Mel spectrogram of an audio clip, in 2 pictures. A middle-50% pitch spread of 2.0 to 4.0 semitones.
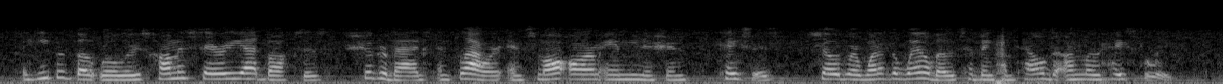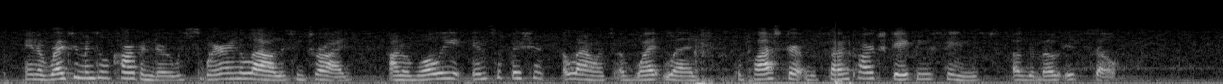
Yes: average, 3.6 semitones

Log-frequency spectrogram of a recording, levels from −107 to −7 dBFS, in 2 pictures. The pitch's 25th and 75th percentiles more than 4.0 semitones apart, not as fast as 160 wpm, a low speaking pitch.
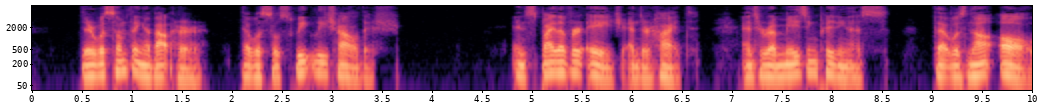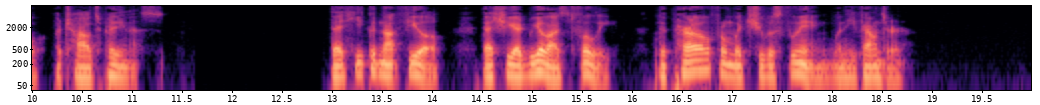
Yes: average, 4.5 semitones; average, 150 wpm; very low, 95 Hz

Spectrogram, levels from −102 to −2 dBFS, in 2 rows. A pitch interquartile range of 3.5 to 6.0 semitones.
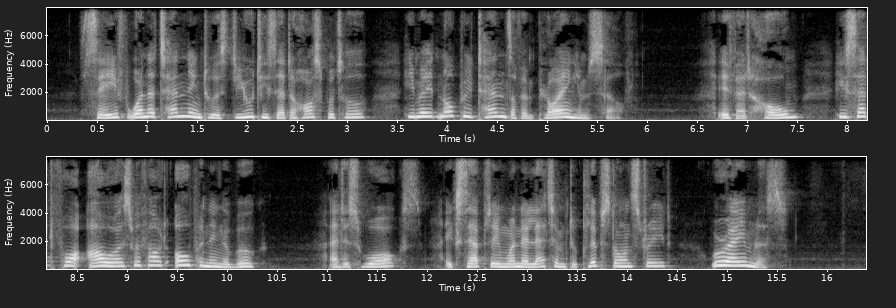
Yes: average, 4.6 semitones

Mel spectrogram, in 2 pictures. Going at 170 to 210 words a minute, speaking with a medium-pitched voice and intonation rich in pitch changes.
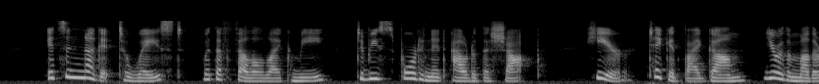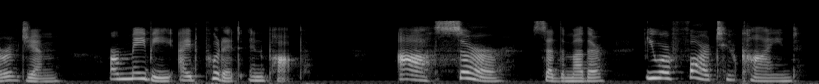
No: average, 160 wpm; medium, 175 Hz; wide, 8.1 semitones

